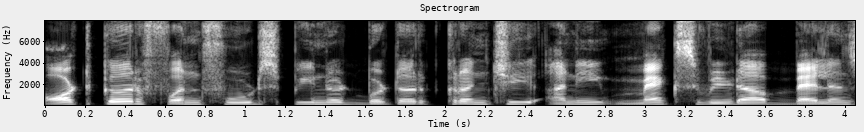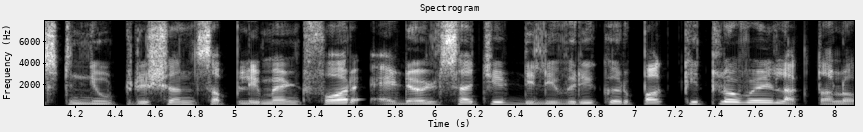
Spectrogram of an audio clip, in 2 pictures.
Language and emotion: Goan Konkani, neutral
